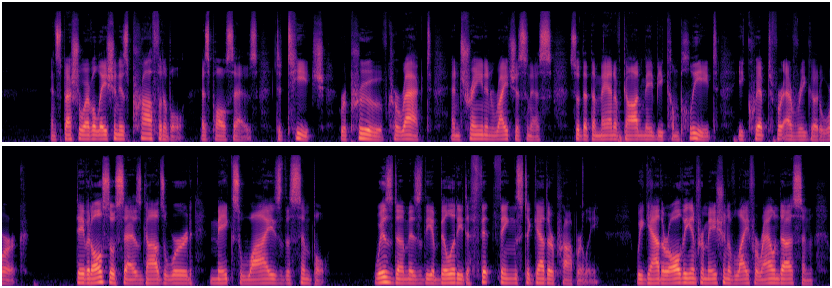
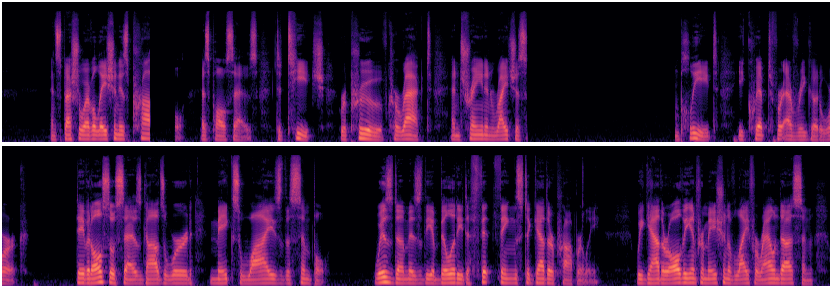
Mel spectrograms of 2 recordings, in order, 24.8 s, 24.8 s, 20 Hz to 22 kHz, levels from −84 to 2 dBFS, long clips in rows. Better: first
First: none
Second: audio cutting out; at 2 s and at 8 s for 2 s

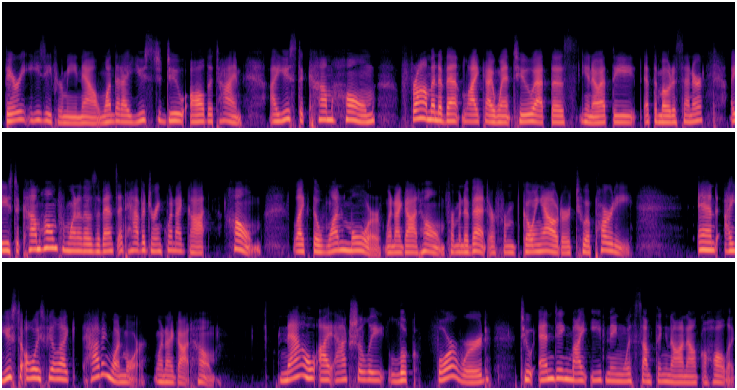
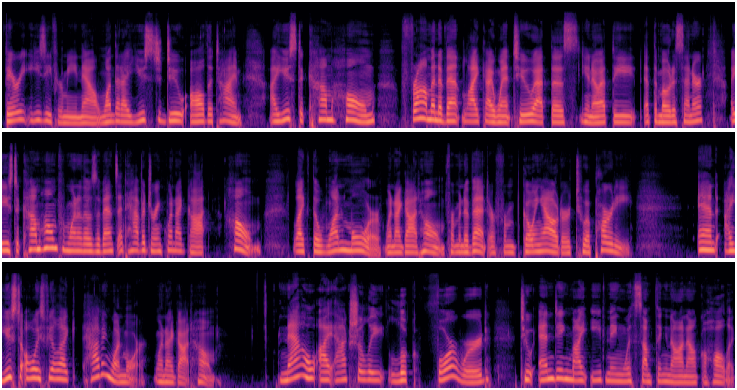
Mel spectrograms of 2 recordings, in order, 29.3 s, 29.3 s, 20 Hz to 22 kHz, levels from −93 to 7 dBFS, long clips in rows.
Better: second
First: muffled; very; fading above 3 kHz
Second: none

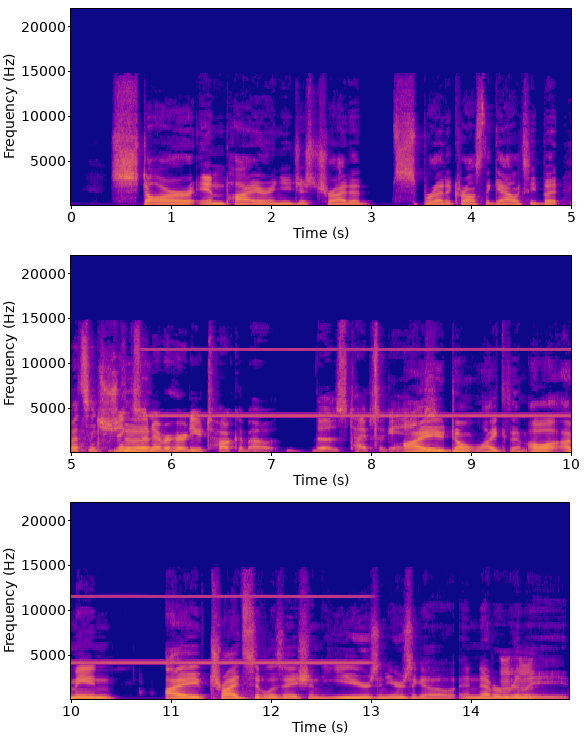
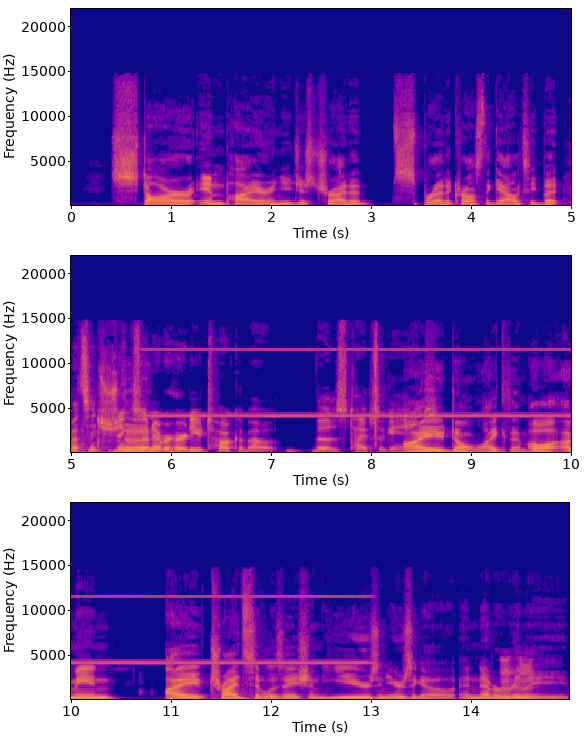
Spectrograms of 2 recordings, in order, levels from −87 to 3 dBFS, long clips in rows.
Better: neither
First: high-pitched whine; noticeable; from 5.5 to 13 s; 4 kHz, 10 dB below the speech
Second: high-pitched whine; noticeable; from 5.5 to 13 s; 4 kHz, 10 dB below the speech

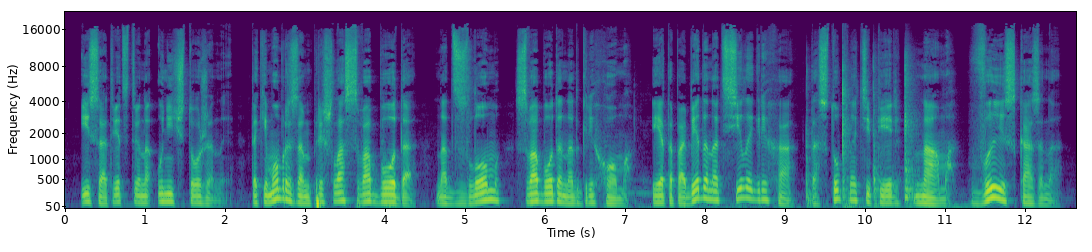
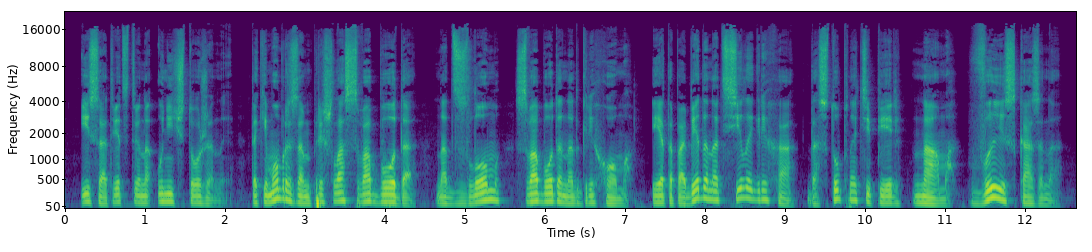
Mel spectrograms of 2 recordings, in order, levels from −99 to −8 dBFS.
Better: second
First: footsteps; noticeable; from 9.5 to 11 s; peak 8 dB below the speech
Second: none

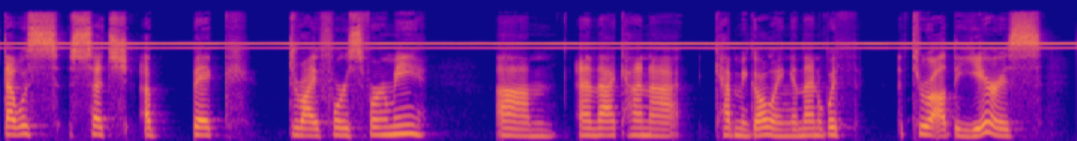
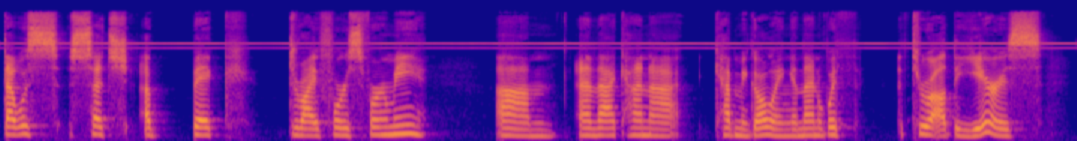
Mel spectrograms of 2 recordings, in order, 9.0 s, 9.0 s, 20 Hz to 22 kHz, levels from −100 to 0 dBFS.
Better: second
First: high-pitched whine; loud; throughout; 6 kHz, 7 dB below the speech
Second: high-pitched whine; faint; throughout; 6 kHz, 20 dB below the speech

